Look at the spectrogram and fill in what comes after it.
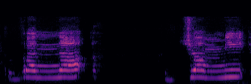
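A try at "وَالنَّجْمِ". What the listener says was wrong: Okay, so when you're merging these two, just make the, when you merge it, just make it flow a little bit better. Vannajmi.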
